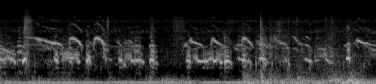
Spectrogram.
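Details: Forty-four-day-old jumbo Cornish Cross broiler chickens raised for meat give clear, sharp rising-and-falling peeps, several birds calling at once, over a constant low electrical hum.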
